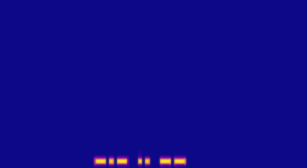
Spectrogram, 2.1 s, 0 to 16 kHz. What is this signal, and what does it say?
Morse code, heard as a keyed tone, about 53 wpm, 700 Hz. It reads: KIM
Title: USA Common Names - Max 3 Letters - 50wpm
